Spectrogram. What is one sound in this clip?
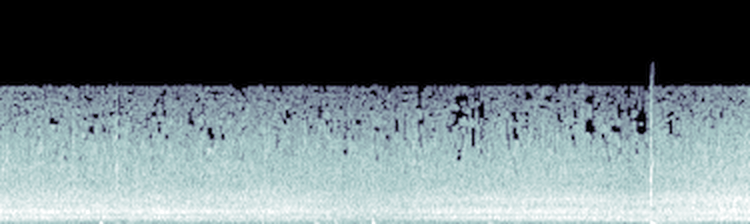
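A football is struck with a sharp thud.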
